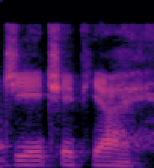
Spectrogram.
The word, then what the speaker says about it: ghapi: GHA, I pronounce it Gappy, but both Hamel and Jeremy just call it GHAPI.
